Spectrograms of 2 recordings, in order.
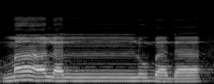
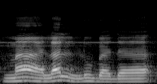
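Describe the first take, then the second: First: The merged sound is held long with nasal hum. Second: The n merges quickly into the l without hum. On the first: The speaker calls it wrong. "Terlalu lama, dengan gunnah itu salah" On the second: The speaker calls it right. "Dibaca malal lubada"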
